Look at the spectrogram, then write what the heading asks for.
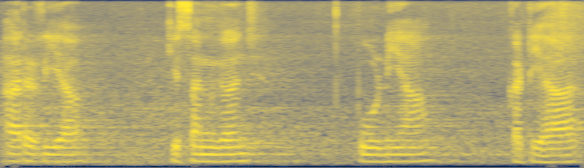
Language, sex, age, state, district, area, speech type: Maithili, male, 45-60, Bihar, Purnia, rural, spontaneous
